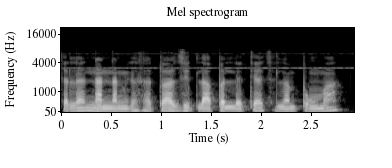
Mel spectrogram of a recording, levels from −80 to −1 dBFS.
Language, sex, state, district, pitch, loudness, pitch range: Wancho, male, Arunachal Pradesh, Longding, 110 Hz, -21 LUFS, 100-115 Hz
